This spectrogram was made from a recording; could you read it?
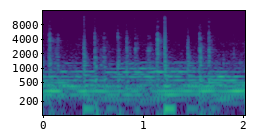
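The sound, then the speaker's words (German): Quick clicks of keys tapped on a computer keyboard as the admin password is entered after running the pyroot command on Fedora Core, a short burst of irregular keystrokes over a steady low hum, with no one speaking. “Ich gehe auf Anwendung, Software hinzufügen, entfernen oder ich führe den Befehl pyroot aus, gebe das Admin-Passwort ein.”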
